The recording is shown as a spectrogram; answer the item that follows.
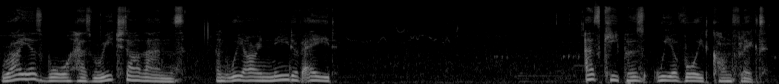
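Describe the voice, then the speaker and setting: Grave female keeper envoy for a fantasy game: lowish voice, formal, earnest, faint noise behind. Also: takes it slowly, pauses often, mellow. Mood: solemn, urgent. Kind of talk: scripted video game dialogue.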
